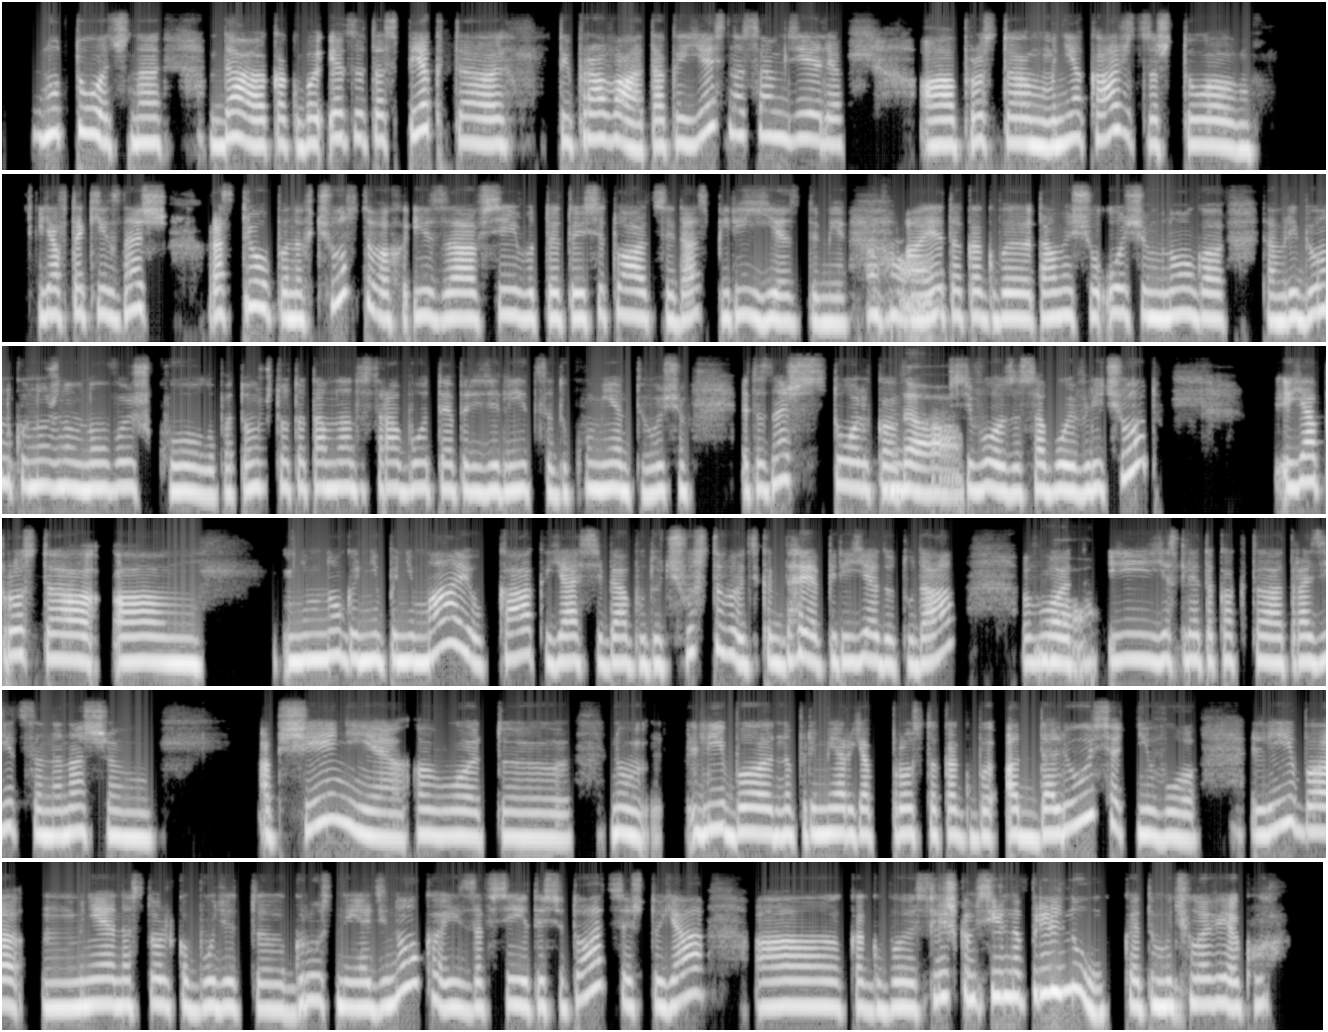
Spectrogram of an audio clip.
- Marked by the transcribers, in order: none
- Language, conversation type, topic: Russian, advice, Как принимать решения, когда всё кажется неопределённым и страшным?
